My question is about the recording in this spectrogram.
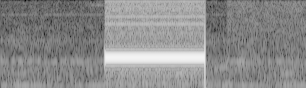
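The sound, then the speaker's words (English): A single steady electronic voicemail beep on a phone line after the answering greeting, a pure high-pitched tone held for about half a second and then cut off abruptly, with quiet line hiss before and after. “Can't come to the phone right now. Please leave a message.”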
